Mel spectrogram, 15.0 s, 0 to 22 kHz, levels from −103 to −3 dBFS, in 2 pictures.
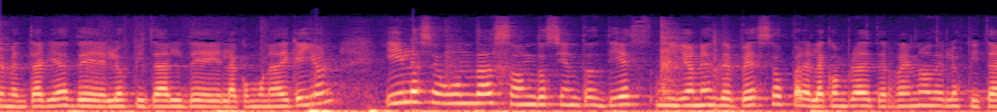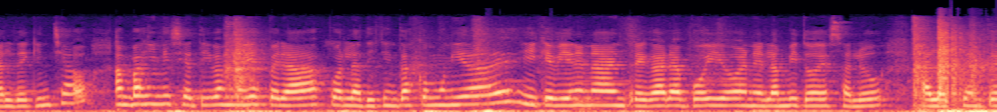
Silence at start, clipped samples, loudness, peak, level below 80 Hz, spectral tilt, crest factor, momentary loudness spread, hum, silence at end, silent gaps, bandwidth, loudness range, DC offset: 0 s; under 0.1%; -16 LUFS; 0 dBFS; -20 dBFS; -5.5 dB/octave; 12 dB; 6 LU; none; 0 s; none; 11 kHz; 3 LU; under 0.1%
